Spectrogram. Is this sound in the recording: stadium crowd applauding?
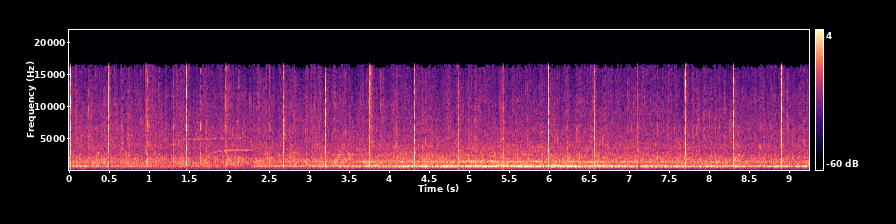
yes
